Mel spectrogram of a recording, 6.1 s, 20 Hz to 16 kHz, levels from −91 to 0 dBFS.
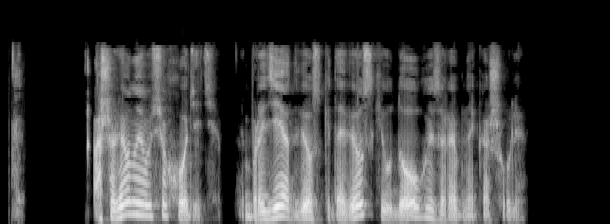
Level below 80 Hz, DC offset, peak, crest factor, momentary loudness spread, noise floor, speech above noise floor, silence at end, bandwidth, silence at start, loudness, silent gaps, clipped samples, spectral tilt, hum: -58 dBFS; under 0.1%; 0 dBFS; 16 dB; 18 LU; under -90 dBFS; over 75 dB; 0.85 s; 7.8 kHz; 0.15 s; -15 LUFS; 0.28-0.85 s, 2.25-2.35 s; under 0.1%; -5 dB/octave; none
